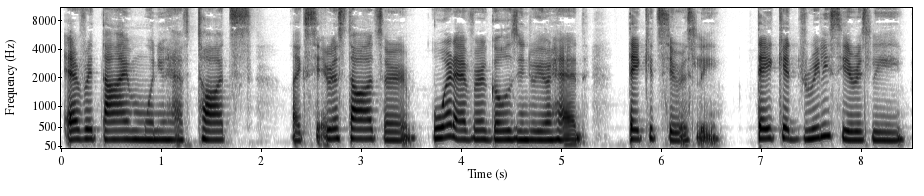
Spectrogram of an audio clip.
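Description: A woman's voice: mid-range voice, flat delivery, normal speed, no room sound. Earnest young woman, dry close voice. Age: 20s. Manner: earnest, frequent "like" fillers, repeats phrases for emphasis. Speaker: self-help vlogger. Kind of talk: casual motivational talk to camera.

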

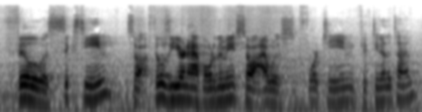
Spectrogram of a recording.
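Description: A man's voice: fairly high pitch, steady tone, a little fast, a bit bright, a little hiss or hum. A man of twenty-three recounting his early businesses in casual chat, candid and a little complaining. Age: 20s. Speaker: business co-founder guest.

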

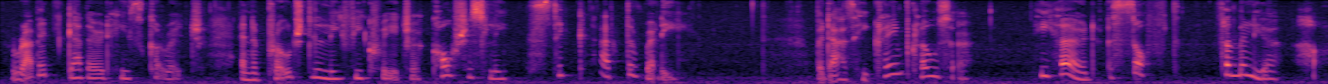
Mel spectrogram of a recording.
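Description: A woman telling a bedtime story in a hushed, soothing whisper. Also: on the high side, expressive, takes it slowly, vocal fry, a little hiss or hum, rough recording.

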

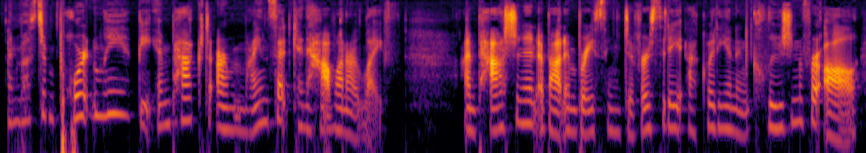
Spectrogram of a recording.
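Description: A woman's voice: mid-range voice, fairly bright tone. A woman in her forties, a native German speaker from the United States, hosting a solo podcast in an upbeat, encouraging, earnest way. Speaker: podcast host. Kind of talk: scripted solo podcast monologue.

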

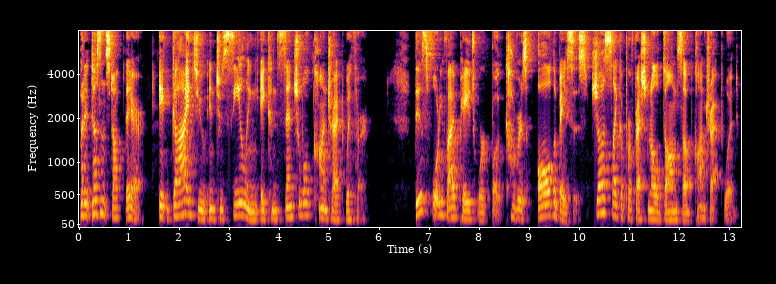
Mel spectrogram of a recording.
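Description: Creaky-voiced podcast host with swooping intonation. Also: medium pitch, lively intonation, measured pace. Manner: theatrical, rhetorical, addresses listener directly. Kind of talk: scripted podcast monologue with sales pitch.

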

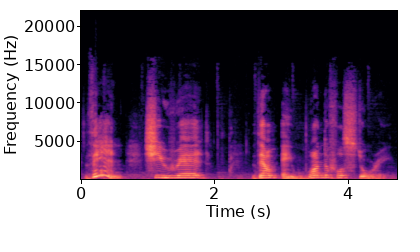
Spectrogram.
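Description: Slow, high-voiced woman reading to children. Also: expressive, soft background music. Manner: exclamatory, drawn-out, repeats words for emphasis. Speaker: children's story-time host and reader. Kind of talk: read-aloud storytelling for young children.

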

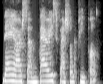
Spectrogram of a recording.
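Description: A woman co-hosting a podcast, speaking in a measured, explanatory way. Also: on the low side, steady tone, a bit bright, breathy edge. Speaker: podcast co-host. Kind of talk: scripted podcast narration.

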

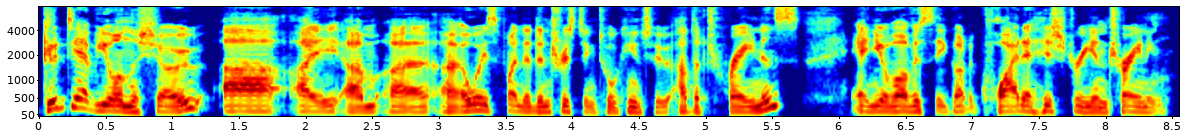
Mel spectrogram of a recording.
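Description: A man hosting a podcast, reading a measured scripted intro and then chatting with a guest. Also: medium pitch, fairly even intonation, gravelly, fairly bright tone. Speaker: podcast host.

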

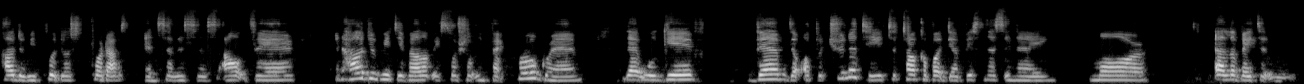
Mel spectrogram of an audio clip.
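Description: A woman's voice: mid-range voice, fairly even intonation, moderate pace, husky, no echo, poor audio. A middle-aged woman from Malaysia, answering interview questions thoughtfully, often repeating words as she restarts. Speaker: guest, social enterprise founder and IP lawyer.

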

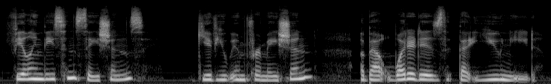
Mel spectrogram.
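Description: A woman leading a guided meditation in a calm, soothing, instructional way, leaving pauses between short phrases. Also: medium pitch, no room sound. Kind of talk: guided meditation, scripted narration.

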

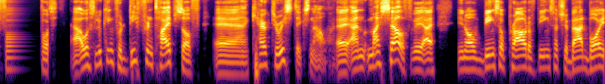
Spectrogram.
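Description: A man's voice: mid-range voice, no echo, studio quality. A middle-aged man with a Norwegian accent, hosting a podcast and telling his faith story in a hesitant, reflective way, full of fillers and restarts. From Norway. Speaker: podcast host.

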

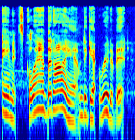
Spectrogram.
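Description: A woman's voice: fairly high pitch, animated, normal speed, vocal fry. A woman voicing a terse, plain-spoken household servant in a storybook, with a sour, folksy, grumbling manner. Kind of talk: storybook character voice.

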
